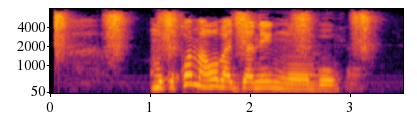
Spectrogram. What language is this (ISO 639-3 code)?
lug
